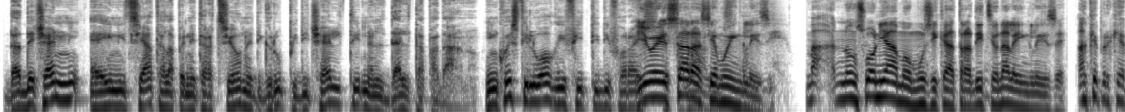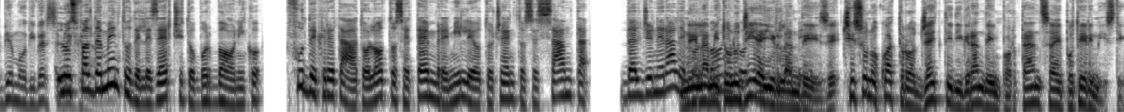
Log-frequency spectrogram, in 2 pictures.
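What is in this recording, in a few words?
vo mix Italian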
